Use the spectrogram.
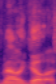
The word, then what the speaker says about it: Mauigoa: Francis Mauigoa. You're close. I think it's I think it's Mauigoa. So, you got close.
